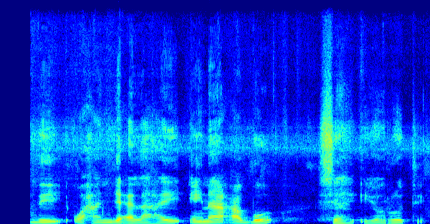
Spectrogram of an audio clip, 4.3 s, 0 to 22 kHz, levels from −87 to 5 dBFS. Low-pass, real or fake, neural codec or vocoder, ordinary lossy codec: none; fake; vocoder, 44.1 kHz, 128 mel bands, Pupu-Vocoder; none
